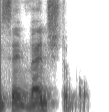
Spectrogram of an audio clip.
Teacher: We just go from the G to the T. We skip over the E.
